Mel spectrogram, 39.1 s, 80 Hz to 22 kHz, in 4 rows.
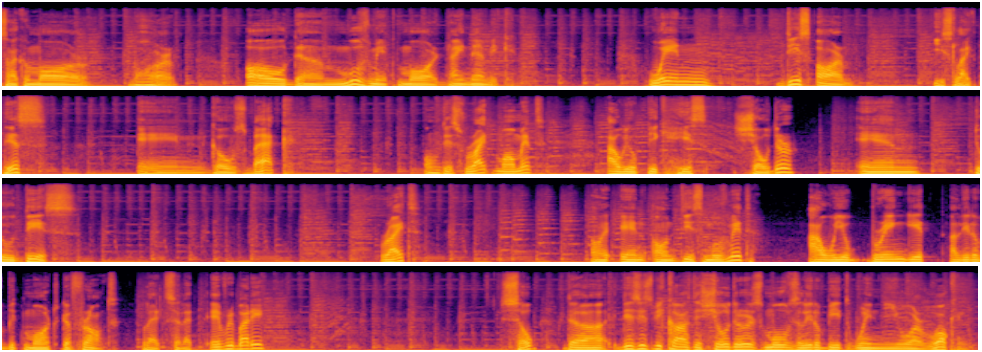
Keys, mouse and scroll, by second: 3.1-4.7 drag, 5.3 scroll up 1, 7.0-9.6 drag, 10.7-13.5 drag, 15.8 Tab, 16.3 click, 17.1 click, 18.6 Tab, 19.4 Tab, 20.2-22.4 drag, 22.3 Tab, 22.9 scroll down 2, 25.2 click, 27.1 Tab, 27.4 click, 28.1 click, 30.9 ctrl+a, 31.6 ctrl+F2, 31.9 Tab, 32.2-33.7 drag, 34.1-34.7 drag, 35.0-35.3 scroll down 1, 36.2 middle click, 37.2 Tab, 38.1 space.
